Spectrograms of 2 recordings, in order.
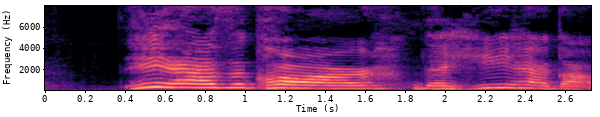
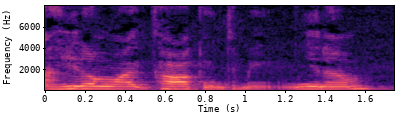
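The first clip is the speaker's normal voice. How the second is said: usual speaking voice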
